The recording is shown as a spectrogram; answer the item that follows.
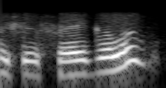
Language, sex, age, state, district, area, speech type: Kashmiri, male, 30-45, Jammu and Kashmir, Bandipora, rural, conversation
